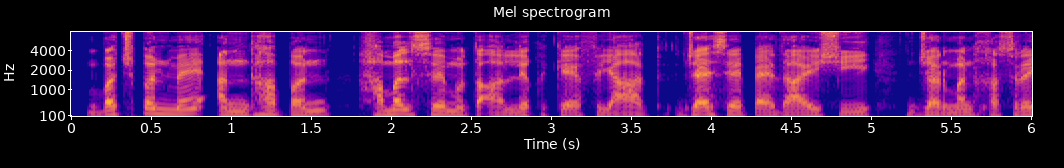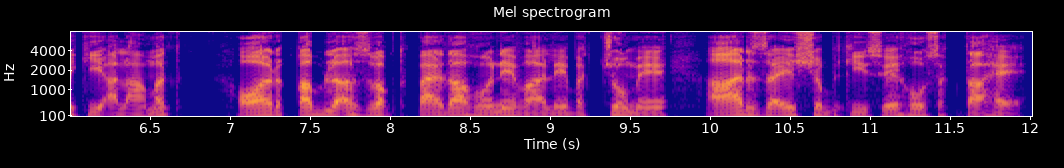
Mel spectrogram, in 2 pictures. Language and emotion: Urdu, neutral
